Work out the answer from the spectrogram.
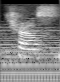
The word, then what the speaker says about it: trust: Jadi cara pengucapannya itu lebih kayak R-nya itu kurang dapet, kayak terus di terakhir itu kan ada T ya, trust gitu, trust me gitu. Oke, aku tambah lagi ya untuk yang kedua.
